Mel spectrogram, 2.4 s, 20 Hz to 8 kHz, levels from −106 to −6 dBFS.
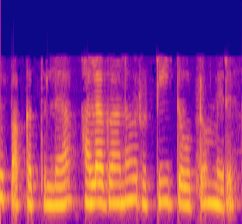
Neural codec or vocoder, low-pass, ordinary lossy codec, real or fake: none; 7.2 kHz; AAC, 16 kbps; real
